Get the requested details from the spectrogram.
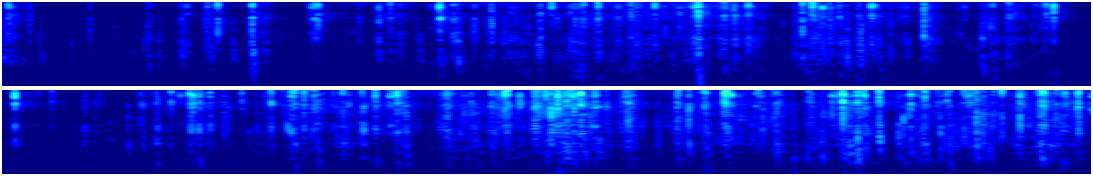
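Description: A full instant noodle multipack in a plastic overwrap is scratched and crinkled with long nails. Dense, bright crackling and scratchy rustling run continuously with little low end, swelling and easing in quick bursts throughout.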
